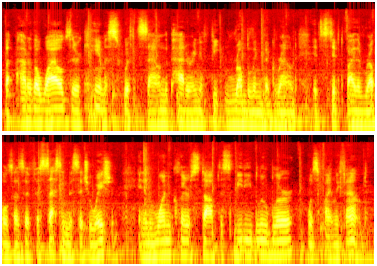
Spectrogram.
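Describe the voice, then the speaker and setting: A man narrating a scripted, rhyming bedtime story in a dramatic, measured storybook manner. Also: low-pitched, flat delivery, low-quality recording. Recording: music behind the voice.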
